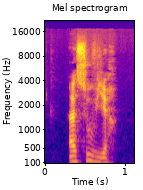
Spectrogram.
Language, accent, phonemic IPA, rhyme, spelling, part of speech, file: French, France, /a.su.viʁ/, -iʁ, assouvir, verb, LL-Q150 (fra)-assouvir.wav
- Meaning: to satisfy, assuage (hunger, passion, etc.)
